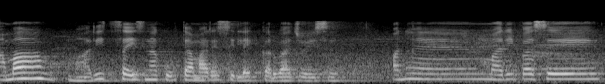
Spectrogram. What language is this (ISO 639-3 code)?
guj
